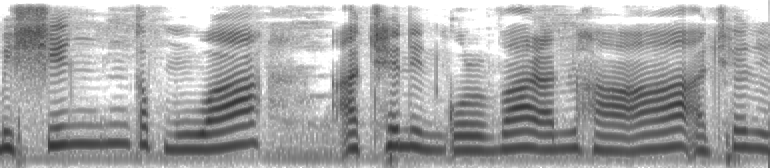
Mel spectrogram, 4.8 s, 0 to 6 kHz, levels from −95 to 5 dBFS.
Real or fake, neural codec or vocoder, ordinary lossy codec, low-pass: real; none; none; 5.4 kHz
